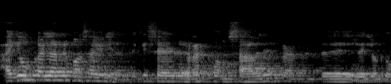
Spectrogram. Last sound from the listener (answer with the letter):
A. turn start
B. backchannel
A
